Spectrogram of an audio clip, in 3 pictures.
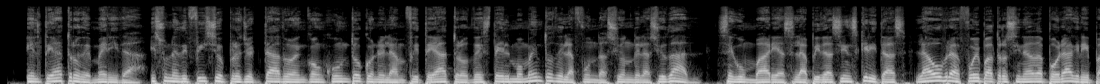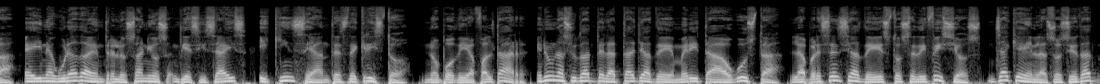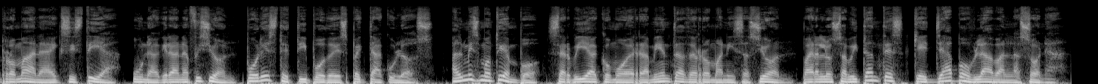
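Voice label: Spanish narration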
